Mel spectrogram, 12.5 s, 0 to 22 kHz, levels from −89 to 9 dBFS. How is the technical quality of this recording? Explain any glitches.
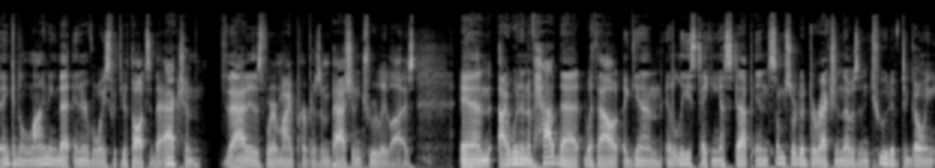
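No glitches or technical faults can be heard anywhere here.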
